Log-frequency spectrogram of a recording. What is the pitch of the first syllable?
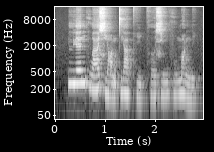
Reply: high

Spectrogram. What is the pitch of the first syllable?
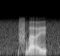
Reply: low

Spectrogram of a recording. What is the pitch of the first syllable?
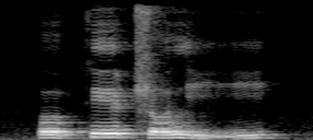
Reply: rising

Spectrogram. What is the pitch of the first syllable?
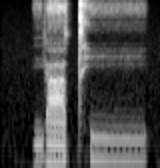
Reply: low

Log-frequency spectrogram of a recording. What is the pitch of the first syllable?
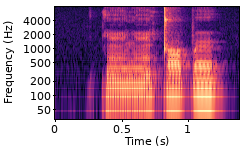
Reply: low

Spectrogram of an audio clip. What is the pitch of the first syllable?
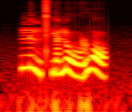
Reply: falling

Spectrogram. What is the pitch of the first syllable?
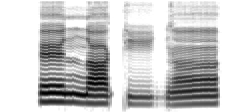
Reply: high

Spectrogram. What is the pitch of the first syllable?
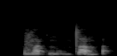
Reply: low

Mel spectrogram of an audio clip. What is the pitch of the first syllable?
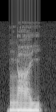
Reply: low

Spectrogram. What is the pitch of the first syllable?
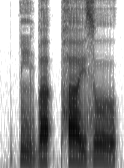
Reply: falling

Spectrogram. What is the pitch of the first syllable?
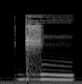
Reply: low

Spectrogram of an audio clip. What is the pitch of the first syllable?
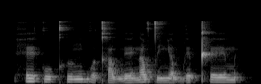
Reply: falling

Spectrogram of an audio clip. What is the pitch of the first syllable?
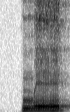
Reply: high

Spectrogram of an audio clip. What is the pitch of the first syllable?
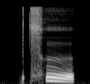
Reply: falling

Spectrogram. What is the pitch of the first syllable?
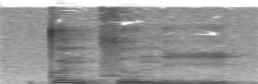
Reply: falling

